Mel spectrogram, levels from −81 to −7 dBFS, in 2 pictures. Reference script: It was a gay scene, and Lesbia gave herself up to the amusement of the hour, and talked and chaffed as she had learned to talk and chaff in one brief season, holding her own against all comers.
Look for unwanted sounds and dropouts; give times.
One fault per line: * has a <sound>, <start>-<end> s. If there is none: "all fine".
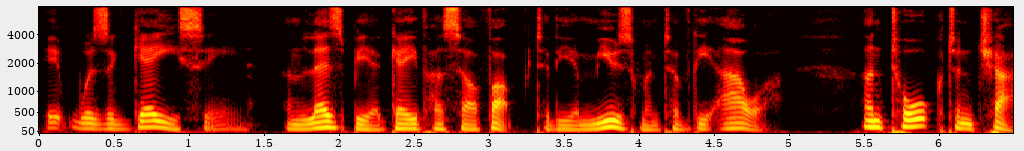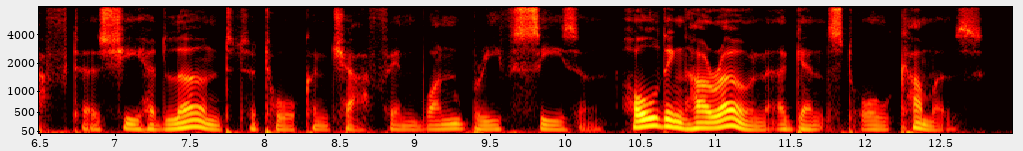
all fine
